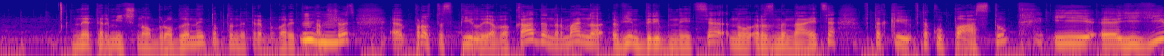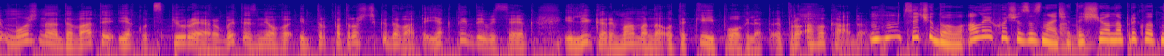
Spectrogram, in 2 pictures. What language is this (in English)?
Ukrainian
